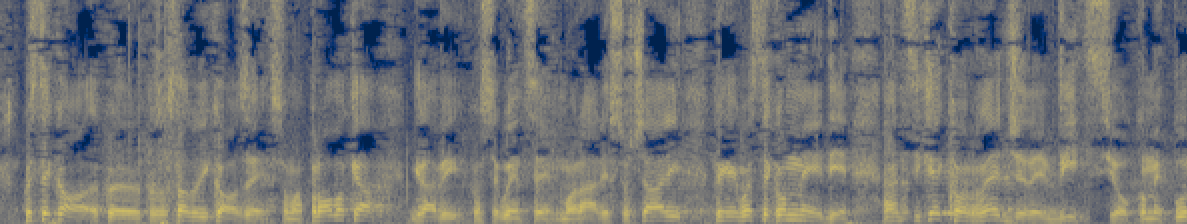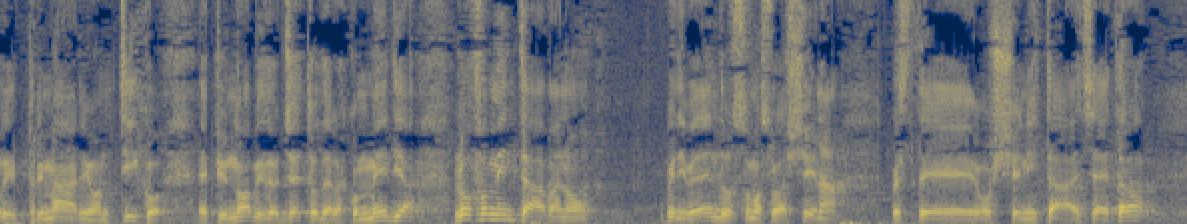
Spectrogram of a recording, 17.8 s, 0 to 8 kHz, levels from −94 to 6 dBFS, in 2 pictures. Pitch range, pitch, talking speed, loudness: 140-190 Hz, 165 Hz, 135 wpm, -17 LUFS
